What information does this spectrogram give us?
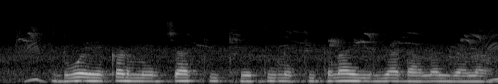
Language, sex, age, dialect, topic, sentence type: Bhojpuri, female, 31-35, Western, agriculture, question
